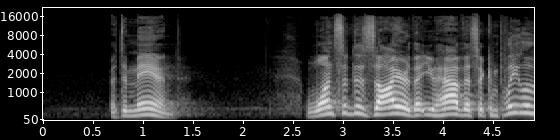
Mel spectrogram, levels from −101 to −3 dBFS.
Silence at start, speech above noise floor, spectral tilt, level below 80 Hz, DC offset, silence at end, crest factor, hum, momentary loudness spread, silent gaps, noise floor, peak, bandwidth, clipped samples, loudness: 0.7 s; 57 dB; -4.5 dB/octave; under -90 dBFS; under 0.1%; 0 s; 18 dB; none; 11 LU; none; -79 dBFS; -6 dBFS; 17 kHz; under 0.1%; -22 LUFS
